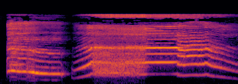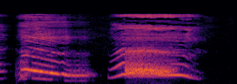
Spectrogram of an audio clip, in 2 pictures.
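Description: A newborn cries in four rhythmic, wailing bursts separated by brief breaths, a typical healthy newborn cry.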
